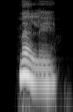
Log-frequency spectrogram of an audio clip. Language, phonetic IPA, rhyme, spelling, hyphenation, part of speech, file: Hungarian, [ˈmɛlːeː], -leː, mellé, mel‧lé, postposition / pronoun, Hu-mellé.ogg
- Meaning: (postposition) next to, alongside, to the vicinity of (onto the side of, expressing the end point of motion); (pronoun) alternative form of melléje (“next to him/her/it”)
